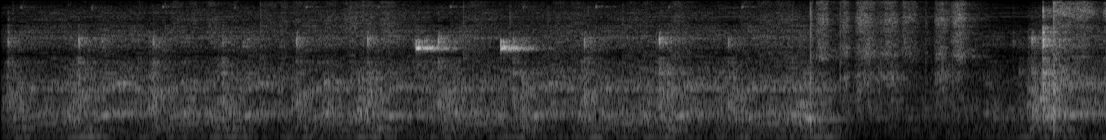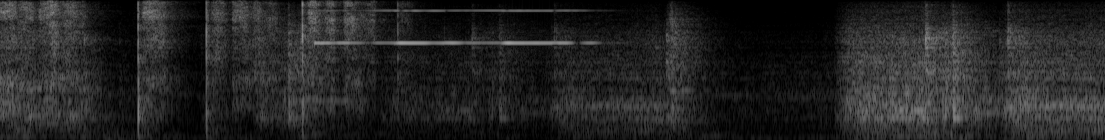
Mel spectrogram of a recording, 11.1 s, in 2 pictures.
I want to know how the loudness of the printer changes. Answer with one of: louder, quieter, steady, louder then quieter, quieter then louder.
quieter then louder.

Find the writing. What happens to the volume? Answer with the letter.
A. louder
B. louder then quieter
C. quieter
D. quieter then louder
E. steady
A.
